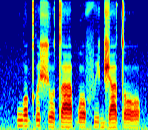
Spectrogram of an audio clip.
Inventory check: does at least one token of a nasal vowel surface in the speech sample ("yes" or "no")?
no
